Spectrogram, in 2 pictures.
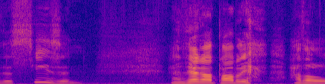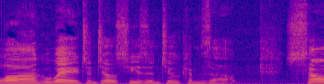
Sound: laughs

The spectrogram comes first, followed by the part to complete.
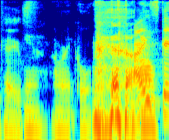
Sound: laughs

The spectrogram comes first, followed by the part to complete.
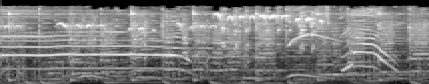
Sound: screaming; laughing

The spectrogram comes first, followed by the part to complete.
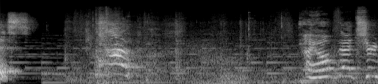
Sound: Lydia grunts

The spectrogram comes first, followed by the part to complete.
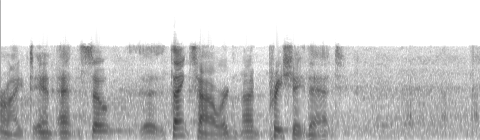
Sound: laughter

